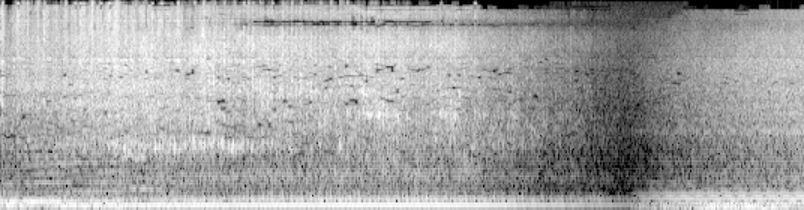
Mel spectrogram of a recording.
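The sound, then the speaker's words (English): A boat engine runs with a steady, low droning hum that stays constant and loud, briefly dipping near the end before returning at full strength. “Come on! Why is this boat so slow?”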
